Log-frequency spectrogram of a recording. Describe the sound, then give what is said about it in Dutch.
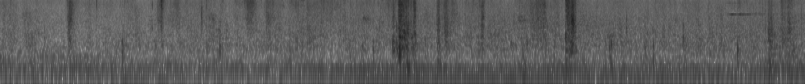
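Footsteps walking to the cow barn at a steady, unhurried pace, each step a soft crunch, with a couple of louder scuffs, over a constant low droning hum in the background. “We lopen even door naar de koeienschuur.”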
